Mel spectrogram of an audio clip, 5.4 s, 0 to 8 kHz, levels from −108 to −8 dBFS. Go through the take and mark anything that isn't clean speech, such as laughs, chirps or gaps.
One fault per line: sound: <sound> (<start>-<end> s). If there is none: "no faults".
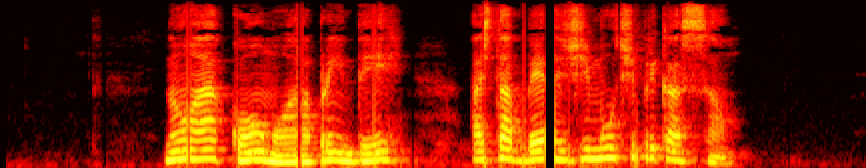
sound: dropout (3.4-3.5 s)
